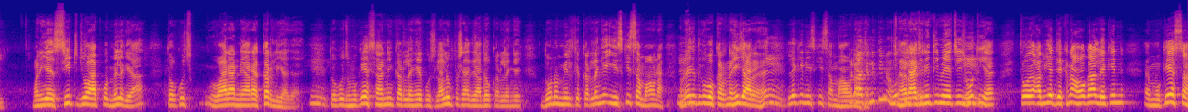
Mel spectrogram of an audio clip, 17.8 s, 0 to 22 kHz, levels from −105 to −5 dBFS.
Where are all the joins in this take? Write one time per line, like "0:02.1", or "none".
0:15.1

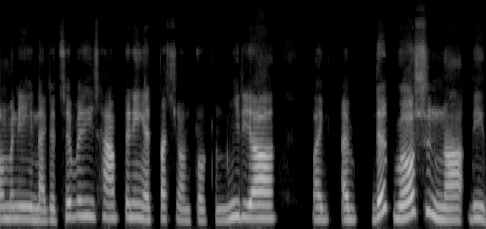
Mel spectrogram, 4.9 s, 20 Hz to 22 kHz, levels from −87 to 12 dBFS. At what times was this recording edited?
none

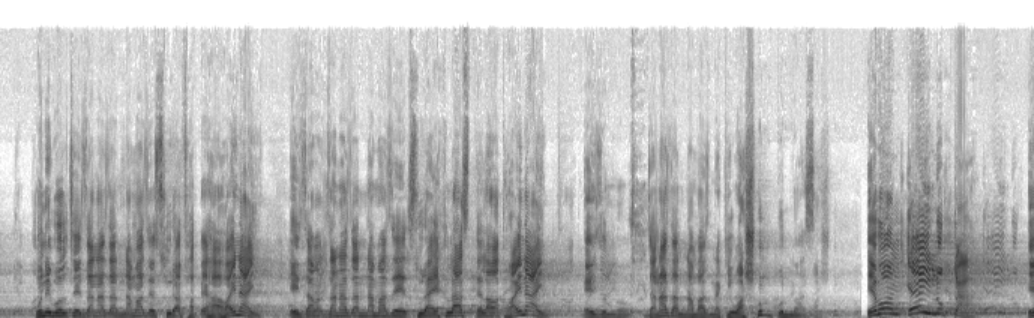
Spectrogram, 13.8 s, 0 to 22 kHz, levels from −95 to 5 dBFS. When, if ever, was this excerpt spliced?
none

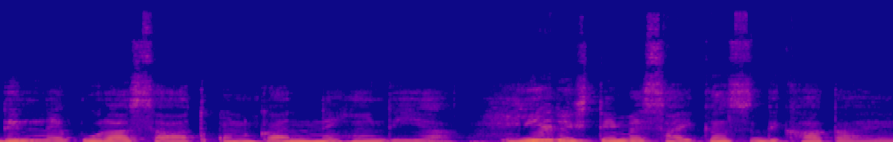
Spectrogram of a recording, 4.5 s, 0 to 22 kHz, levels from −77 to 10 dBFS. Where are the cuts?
0:02.4

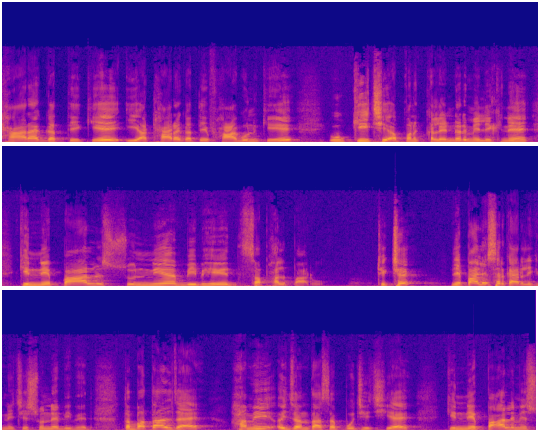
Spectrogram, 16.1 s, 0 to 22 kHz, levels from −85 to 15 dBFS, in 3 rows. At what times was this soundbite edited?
none

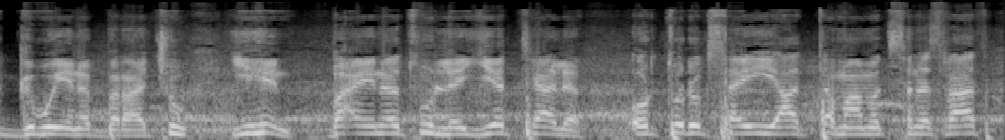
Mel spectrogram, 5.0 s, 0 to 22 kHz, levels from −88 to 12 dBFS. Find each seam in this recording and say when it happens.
none

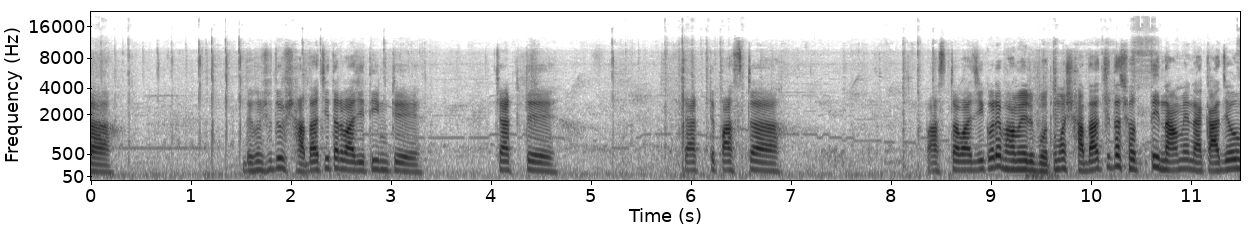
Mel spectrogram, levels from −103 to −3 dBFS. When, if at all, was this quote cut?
none

